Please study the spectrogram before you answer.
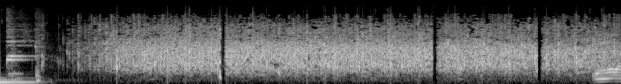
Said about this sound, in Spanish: ya tenemos al invitado de la tarde de hoy, para aquellos que, me estaban diciendo en el chat de que no iba a venir, está con nosotros, nada más y nada menos, con un fuerte aplauso también lo recibimos, el artillero cubano.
